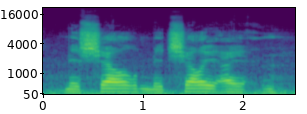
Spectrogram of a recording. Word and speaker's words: Michelli: It's pronounced Mitch Lee.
